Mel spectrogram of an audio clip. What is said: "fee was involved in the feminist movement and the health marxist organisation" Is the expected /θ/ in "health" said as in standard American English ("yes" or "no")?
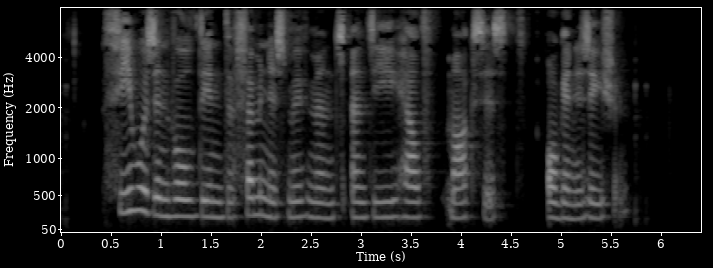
yes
